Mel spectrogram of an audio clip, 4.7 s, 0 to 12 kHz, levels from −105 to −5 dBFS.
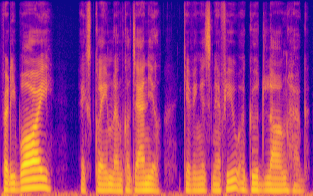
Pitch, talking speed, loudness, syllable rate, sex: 110 Hz, 155 wpm, -18 LUFS, 4.9 syllables/s, male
